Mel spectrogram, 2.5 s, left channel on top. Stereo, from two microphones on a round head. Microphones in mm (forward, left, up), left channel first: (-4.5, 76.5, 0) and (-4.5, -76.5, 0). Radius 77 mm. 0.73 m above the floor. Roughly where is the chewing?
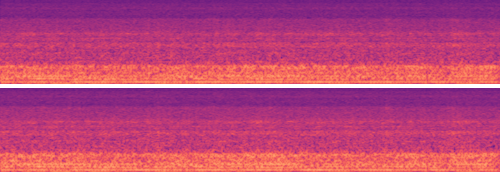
No chewing in this recording.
